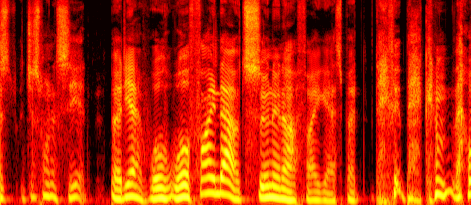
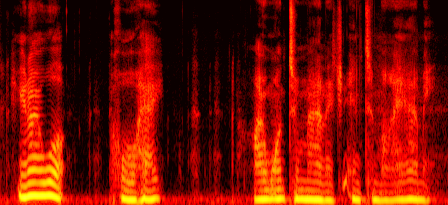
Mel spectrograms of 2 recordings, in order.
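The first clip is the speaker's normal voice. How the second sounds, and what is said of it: David Beckham impression. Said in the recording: “That was actually pretty good. ... Your impression. ... talking in that voice”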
